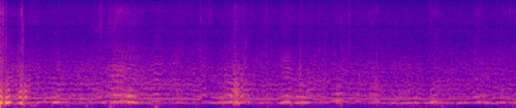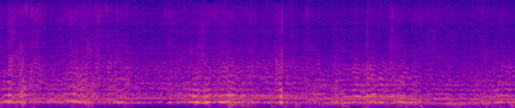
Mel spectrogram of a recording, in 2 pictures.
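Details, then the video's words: Colony of honey bees inside their hive making a constant deep hum, overtones stacked above it, with rhythmic swells and short louder buzzes scattered throughout. "bees therapy hive natural buzzing sound"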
